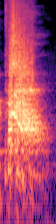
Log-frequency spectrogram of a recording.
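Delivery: loud punchy pow; mock gunshot. Retelling the cop shooting the deer, loud gunshot pow. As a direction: blast it out like a gunshot.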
